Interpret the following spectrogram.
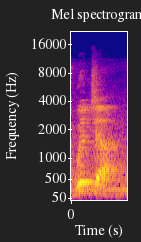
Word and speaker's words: Wicca: One answer relies on the roots and development of words, which derives from the Old English Wicca, pronounced Witcha, and meanling male witch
